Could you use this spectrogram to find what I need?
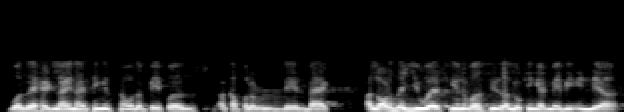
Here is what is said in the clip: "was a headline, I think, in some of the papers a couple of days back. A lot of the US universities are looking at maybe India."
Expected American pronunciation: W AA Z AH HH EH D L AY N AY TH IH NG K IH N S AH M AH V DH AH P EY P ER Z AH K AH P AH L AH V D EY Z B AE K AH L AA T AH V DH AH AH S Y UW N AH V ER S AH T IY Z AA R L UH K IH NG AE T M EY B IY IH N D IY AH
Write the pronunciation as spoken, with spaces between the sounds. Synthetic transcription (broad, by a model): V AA Z AH HH EH D L AY N AY T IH NG K IH N S AH M AH V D AH P EY P ER Z AH K AH P AH L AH D EY Z B AE K AH L AA T AH V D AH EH S Y UW N AH V ER S AH T IY Z AA R L UH K IH NG AE T M EY B IY IH N D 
